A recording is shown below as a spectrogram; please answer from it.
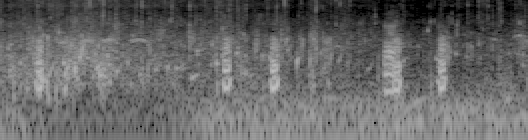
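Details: On Lough Neagh at Oxford Island, Ireland, ducks near a swan family utter a few separate, short, coarse quacks spaced irregularly, over a soft background murmur of other birds.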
